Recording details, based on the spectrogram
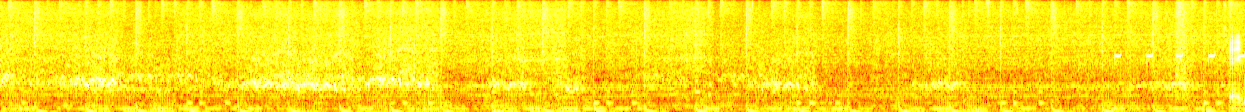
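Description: Car tires skid and squeal on a racetrack in the racing game Trackday Manager, a continuous loud screech over a steady engine drone for several seconds, with no talking.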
